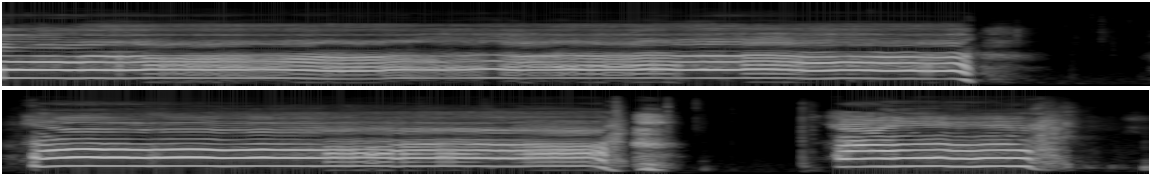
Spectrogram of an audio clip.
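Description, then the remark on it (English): A loud, drawn-out, strained human yell holds steady for several seconds, breaks off, then returns in two more sustained bursts, the last one shorter. “Just then, they heard the most terrifying yell.”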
